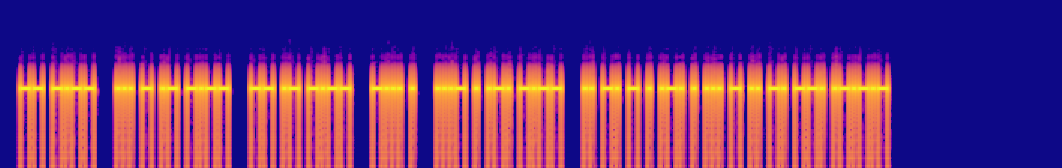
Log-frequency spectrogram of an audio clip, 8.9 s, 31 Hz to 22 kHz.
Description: Morse code, heard as a keyed tone, about 44 wpm, 700 Hz. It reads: MY STAY MAY BE VERY INTERESTING.
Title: Sentences from Top 1000 Words 45wpm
